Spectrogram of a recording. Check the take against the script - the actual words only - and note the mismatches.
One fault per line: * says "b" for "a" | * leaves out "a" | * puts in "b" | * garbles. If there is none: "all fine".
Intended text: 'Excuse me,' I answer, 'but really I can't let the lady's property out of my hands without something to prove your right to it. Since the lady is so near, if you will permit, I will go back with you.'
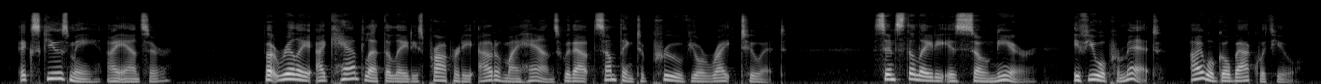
all fine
